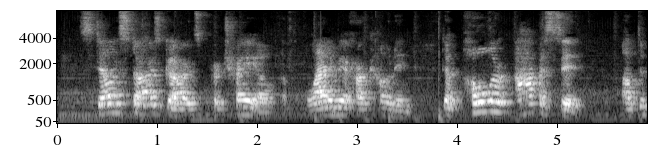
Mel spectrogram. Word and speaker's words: Harkonnen: or the screenwriters because they made a thing of pronouncing certain words differently than in the 1984 version such as patasha and harkonnen they pronounce i think pedesha and parkanen and those are relatively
